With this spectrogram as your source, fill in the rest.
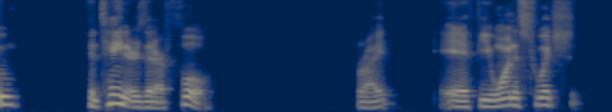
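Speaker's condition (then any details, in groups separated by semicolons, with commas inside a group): No condition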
